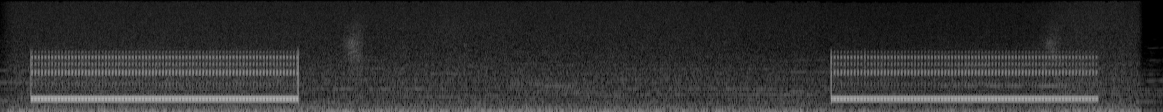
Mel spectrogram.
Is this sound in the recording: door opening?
no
